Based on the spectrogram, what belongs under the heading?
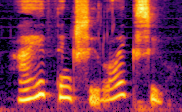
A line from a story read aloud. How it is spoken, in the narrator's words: whispered Judy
